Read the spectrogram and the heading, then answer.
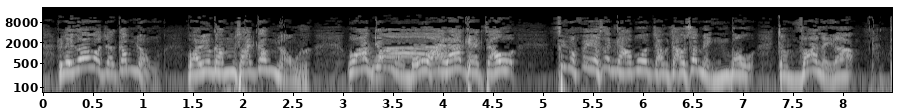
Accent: Hong Kong; 我哋香港人

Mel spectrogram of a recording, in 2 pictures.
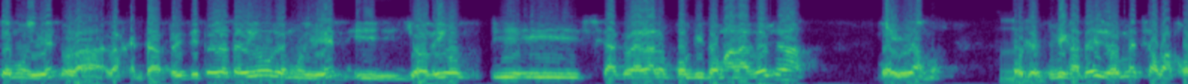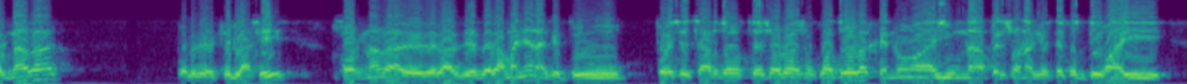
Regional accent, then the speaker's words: Albacete, Castilla-La Mancha, Spain; moved away; Porque nosotros venimos de Albacete.

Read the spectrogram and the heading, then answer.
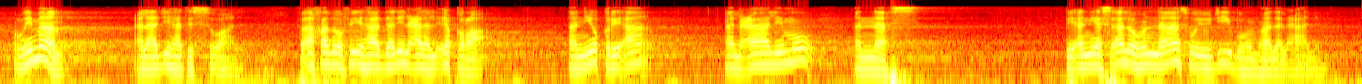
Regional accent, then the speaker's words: Najd, Saudi Arabia; هي الطريقة المشتهرة عندنا في نجد من قديم

